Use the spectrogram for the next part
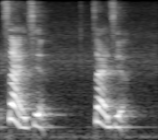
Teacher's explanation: You make a fall tone contour and then back to your high tone and then make another falling tone. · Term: two fourth tones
